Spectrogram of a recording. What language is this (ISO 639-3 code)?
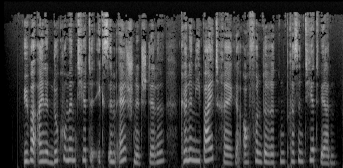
deu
